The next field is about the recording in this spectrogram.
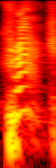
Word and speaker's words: craic: And it's this word, crack. And I was like, I will not be having crack tonight. No, thank you. But it's spelled C-R-A-I-C.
